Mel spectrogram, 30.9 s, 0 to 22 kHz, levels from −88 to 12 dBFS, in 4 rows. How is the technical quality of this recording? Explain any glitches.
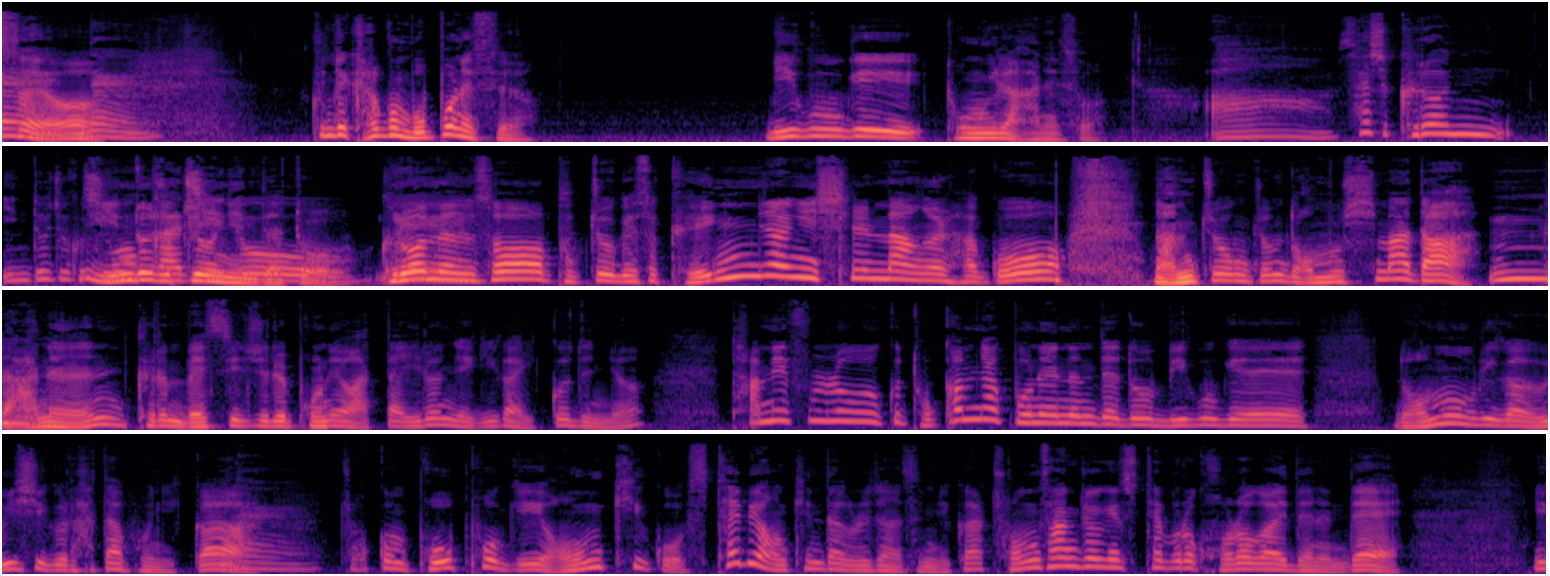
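The recording has two level problems, both of the same kind: a sudden gain jump. At 13.0 s the digital gain steps up by about 9 dB with no ramp, most likely a gain setting applied instantly, and drops back at 13.72 s. The speech and the background noise jump louder together, with abrupt edges at both ends. At 17.08 s a second step cuts the level by about 6 dB, and the speech and noise stay quieter through to the end of the clip.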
